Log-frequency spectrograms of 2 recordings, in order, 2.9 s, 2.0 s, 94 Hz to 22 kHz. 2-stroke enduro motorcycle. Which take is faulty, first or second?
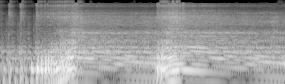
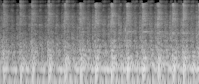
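second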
